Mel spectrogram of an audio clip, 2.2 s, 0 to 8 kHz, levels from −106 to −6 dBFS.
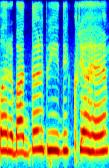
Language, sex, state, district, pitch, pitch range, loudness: Rajasthani, female, Rajasthan, Churu, 315 Hz, 295-330 Hz, -12 LUFS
